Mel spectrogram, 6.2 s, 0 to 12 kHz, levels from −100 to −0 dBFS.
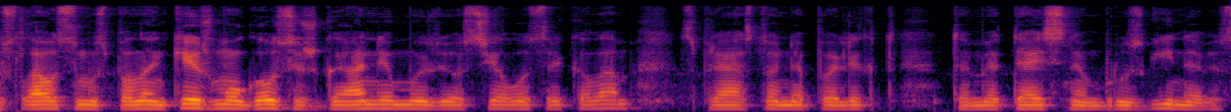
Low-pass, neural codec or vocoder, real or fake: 9.9 kHz; none; real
